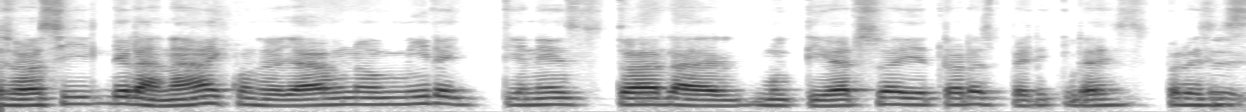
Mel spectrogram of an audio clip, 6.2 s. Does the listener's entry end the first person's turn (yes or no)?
yes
